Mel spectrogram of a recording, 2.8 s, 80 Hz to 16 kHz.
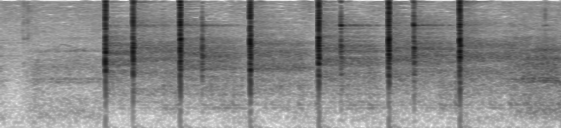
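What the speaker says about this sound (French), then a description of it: "on va prendre une douille et on va tapoter pour le rentrer" A socket is tapped with a hammer to drive a part into a 50cc moped front fork: about a dozen sharp metallic knocks in a fairly even rhythm, close and loud.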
